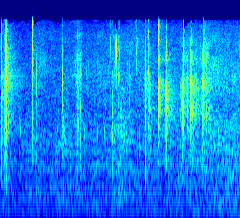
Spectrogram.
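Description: Faint scattered clicks and light rustle of a GM HEI distributor's magnetic pickup assembly being handled and turned in the fingers, the clicks more frequent near the end.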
